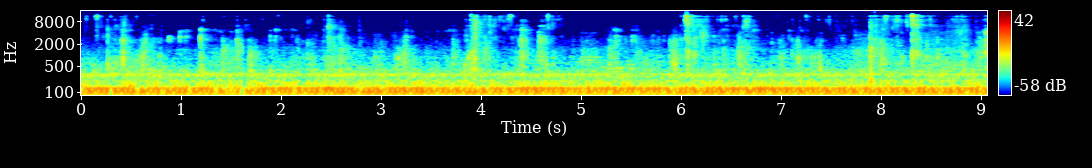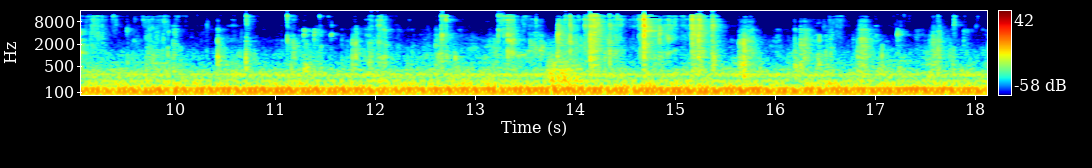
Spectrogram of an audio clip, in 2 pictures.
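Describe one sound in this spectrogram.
Fingers squish and mix soft rice and curry.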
